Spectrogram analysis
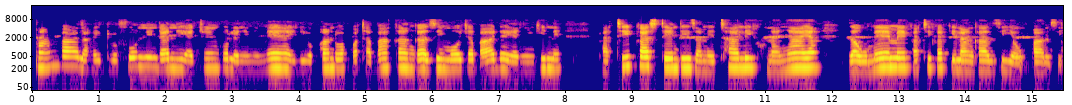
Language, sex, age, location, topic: Swahili, female, 36-49, Nairobi, agriculture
